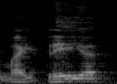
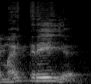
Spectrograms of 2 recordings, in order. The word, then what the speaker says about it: Maitreya: O nosso vocabulário tem a vogal aberta, mas o sânscrito não tem. O sânscrito não é e. O não é o, é o. Então, não estou pronunciando de forma errada.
